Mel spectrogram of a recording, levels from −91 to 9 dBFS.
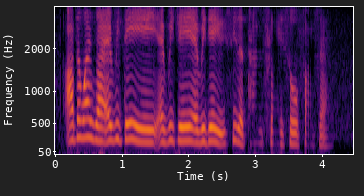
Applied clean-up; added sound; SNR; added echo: neural separator model SepFormer WHAM!.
